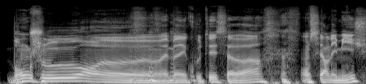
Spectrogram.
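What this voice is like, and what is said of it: Imitates another person's voice. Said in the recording (French): “d'autres imitations”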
